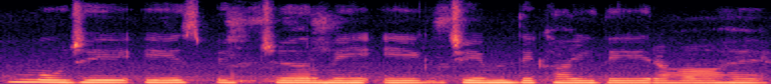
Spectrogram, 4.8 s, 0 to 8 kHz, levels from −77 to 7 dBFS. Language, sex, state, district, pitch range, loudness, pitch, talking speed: Hindi, female, Chhattisgarh, Raipur, 185-200 Hz, -11 LUFS, 190 Hz, 125 wpm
